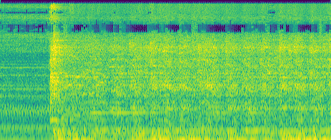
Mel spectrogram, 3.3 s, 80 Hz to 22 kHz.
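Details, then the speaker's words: 5.3L drag truck that died mid-pass after the boost controller duty cycle was raised 7%, trying to restart. It catches after a quiet start and runs rough and lumpy with a dead hole, likely one cylinder not firing. Uneven running with misfire. "Let me show you what it sounds like. You can hear it's got a dead hole. Doesn't sound good."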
